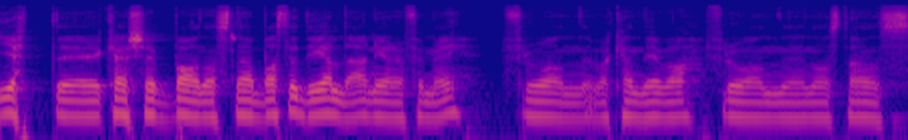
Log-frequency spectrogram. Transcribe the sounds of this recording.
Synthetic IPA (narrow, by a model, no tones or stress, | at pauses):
jɛt̪ːəkʰɑnʂəbɑːnɑnsnɑbːast̪əd̪eːld̪æɳeːɾɑfɔɾmæɪ | fɾɔnʋɑ̰ːkʰɑnd̪ɛʋɑːfɾɔnnɔnst̪ɑ̰ns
